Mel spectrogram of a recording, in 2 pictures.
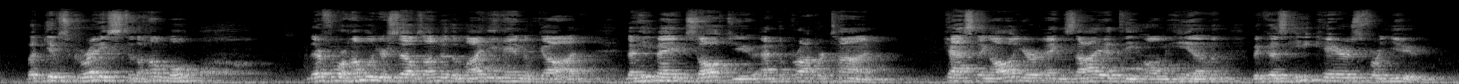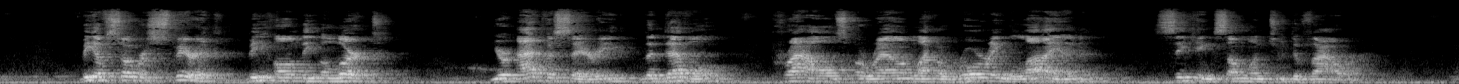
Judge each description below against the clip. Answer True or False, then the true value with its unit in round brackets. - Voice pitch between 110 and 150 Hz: True (140 Hz)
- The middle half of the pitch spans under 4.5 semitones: False (4.8 semitones)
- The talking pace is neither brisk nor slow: False (115 wpm)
